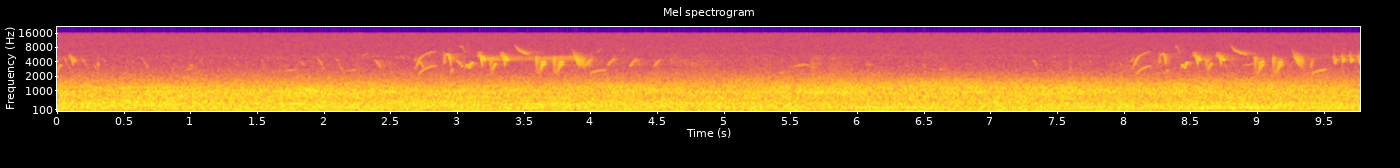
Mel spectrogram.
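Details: American goldfinch (Spinus tristis), song.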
